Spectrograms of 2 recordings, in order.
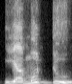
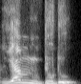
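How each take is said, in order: First: The two d sounds merge into one doubled d. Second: A vowel separates the two d sounds. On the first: The speaker calls it right. "And you say yamuddu" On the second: The speaker calls it wrong. "not yamdudu"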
